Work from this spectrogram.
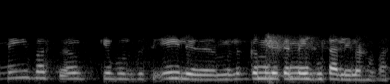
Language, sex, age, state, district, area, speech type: Dogri, female, 18-30, Jammu and Kashmir, Kathua, rural, conversation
